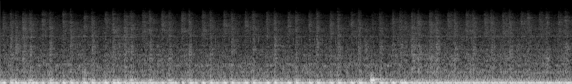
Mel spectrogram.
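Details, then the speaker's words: Chevrolet C4 Corvette recovered from a Florida swamp: low, lumpy idle with uneven pulse, ready to stall; owner suspects ignition timing, firing order checked and appears correct; rough idle. "come on old girl boy it just sounds like the timing is off or [Music] [Music] something come on come on come on woo she is not [Music] happy not not happy at all"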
